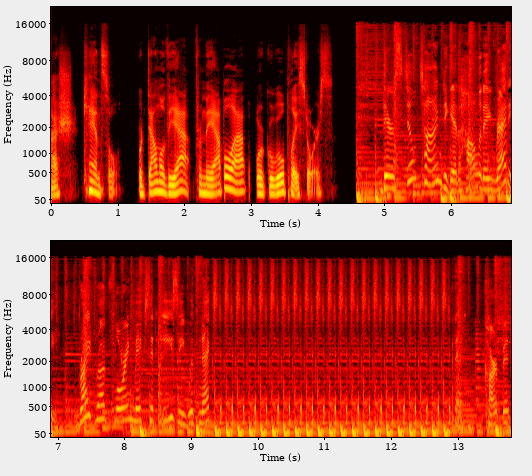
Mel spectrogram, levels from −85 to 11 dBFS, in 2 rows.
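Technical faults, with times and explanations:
9.44–12.92 s: broken-record loop. A 172 ms fragment repeats 20 times, likely a stalled stream resending its last buffer; the underlying audio is lost.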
